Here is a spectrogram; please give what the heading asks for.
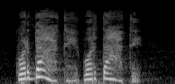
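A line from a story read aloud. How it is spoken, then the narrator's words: Quiet exclamation. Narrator (Italian): Don Casimiro esclamando piano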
